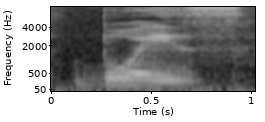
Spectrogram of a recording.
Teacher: So when you add the s, the s is actually going to be pronounced like a z. So it's boys, okay?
